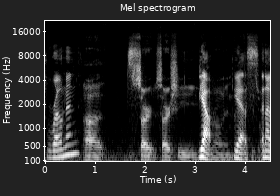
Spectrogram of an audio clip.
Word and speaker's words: Saoirse: And See How They Run with Sam Rockwell and that, I can't pronounce her name, Saoirse Ronan. Saoirse Yeah.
